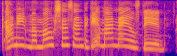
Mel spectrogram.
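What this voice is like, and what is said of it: Princess Leia character voice. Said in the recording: “So that's Princess Leia's accent.”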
